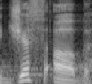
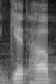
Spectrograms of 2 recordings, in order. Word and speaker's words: GitHub: Git Annex is written by a guy named Joey Hess, and Git LFS is released by GitHub, which I'm told that's how it's pronounced. Most people say GitHub, most people are wrong.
